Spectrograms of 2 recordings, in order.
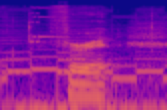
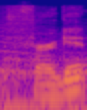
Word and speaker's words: Furret: Furret. So my cousin growing up actually always pronounced it Ferget for some reason when we played Pokemon Stadium 2.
